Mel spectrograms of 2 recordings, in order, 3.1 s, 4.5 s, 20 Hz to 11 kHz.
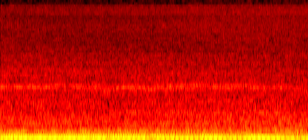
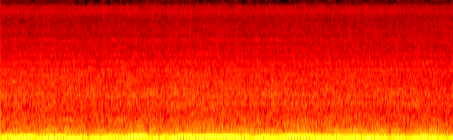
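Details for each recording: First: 1987 Buick Grand National turbo, 32K miles, sat 12-13 years, warmed up on a 40-degree day, idle and throttle blip: deep even rumble with no knocks or misses, sounds good; no smoke, just condensation; leaking oil, fuel in the oil. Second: 1987 Buick Grand National turbo, one owner, 32,000 miles, abandoned 12–13 years, running on new plugs, fresh gas and filter: deep, uneven, lumpy rich idle; pulling the vacuum line killed it and a drop of gas came out, so owner suspects a leaking fuel pressure regulator.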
